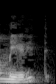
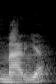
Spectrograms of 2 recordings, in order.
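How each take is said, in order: First: The word ends in a 't' sound. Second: The word ends in an open 'a' vowel. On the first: The speaker calls it wrong. "et non mérite" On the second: The speaker calls it right. "devrait pourtant se prononcer Maria"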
